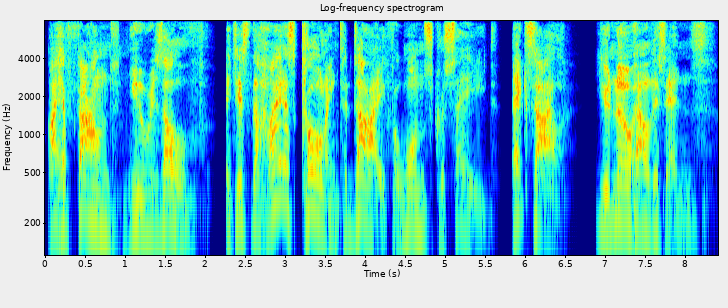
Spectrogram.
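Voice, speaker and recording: A man voicing a zealous, wry templar priest in a video game, with a gravelly, raspy voice and a preachy, theatrical delivery. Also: a little high, very animated, slow, bright, forceful tone, no room sound, clean studio sound, heavily acted. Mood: resolute, zealous. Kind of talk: video game character voice acting.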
